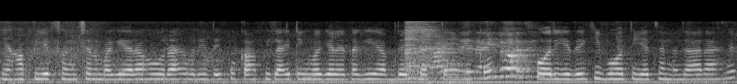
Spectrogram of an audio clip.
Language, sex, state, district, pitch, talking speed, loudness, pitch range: Hindi, female, Chhattisgarh, Raigarh, 240 Hz, 245 wpm, -17 LUFS, 235-245 Hz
